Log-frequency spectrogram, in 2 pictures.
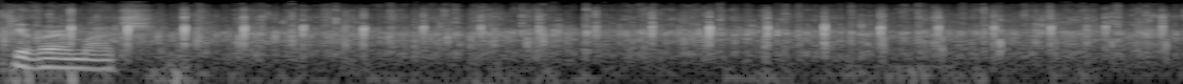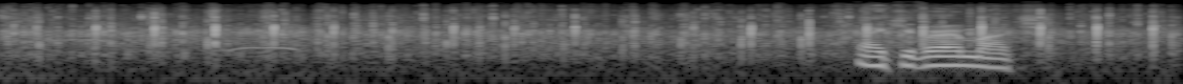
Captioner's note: applause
